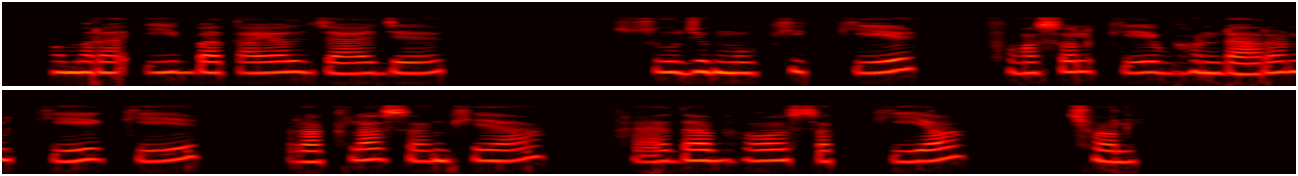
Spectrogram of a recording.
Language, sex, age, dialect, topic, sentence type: Maithili, female, 25-30, Eastern / Thethi, agriculture, question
